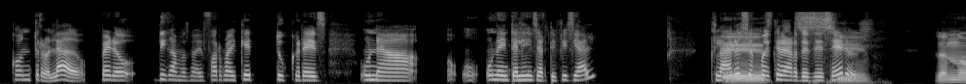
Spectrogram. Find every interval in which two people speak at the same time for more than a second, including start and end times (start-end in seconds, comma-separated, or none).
7.2-8.6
